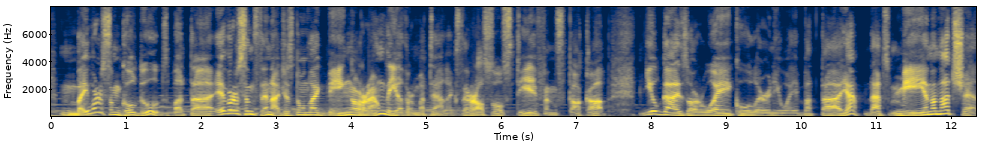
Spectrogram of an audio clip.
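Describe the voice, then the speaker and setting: A man uses a put-on character voice at a medium pitch and a moderate pace. He hardly pauses, and clear music plays in the background. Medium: audio drama. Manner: casual slang, jokey.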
